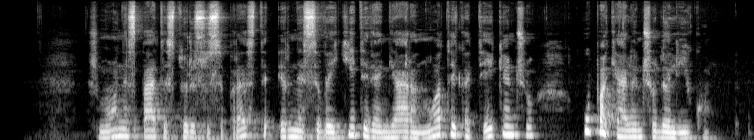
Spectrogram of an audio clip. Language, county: Lithuanian, Vilnius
